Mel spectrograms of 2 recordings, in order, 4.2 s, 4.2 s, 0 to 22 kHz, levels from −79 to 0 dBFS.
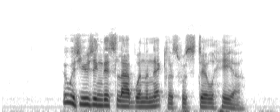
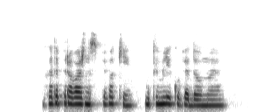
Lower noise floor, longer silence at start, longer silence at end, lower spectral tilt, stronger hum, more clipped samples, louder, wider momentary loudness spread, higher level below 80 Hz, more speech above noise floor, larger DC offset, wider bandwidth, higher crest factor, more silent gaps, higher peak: second, -67 dBFS vs -85 dBFS; first, 0.95 s vs 0.7 s; second, 0.55 s vs 0.8 s; second, -6 dB/octave vs -8.5 dB/octave; neither; neither; second, -22 LUFS vs -17 LUFS; about the same, 10 LU vs 11 LU; first, -52 dBFS vs -58 dBFS; second, 46 dB vs 69 dB; neither; first, 7.6 kHz vs 6.4 kHz; about the same, 18 dB vs 16 dB; neither; second, -6 dBFS vs 0 dBFS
